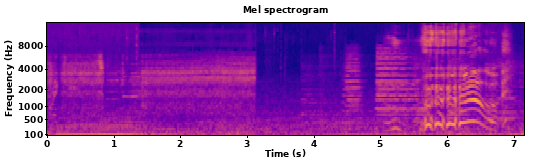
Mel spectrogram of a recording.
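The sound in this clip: Steady low hum inside a car driving on a cool, clear night, then crackling static and warbling, sweeping tones as the radio is tuned in search of a music station.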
